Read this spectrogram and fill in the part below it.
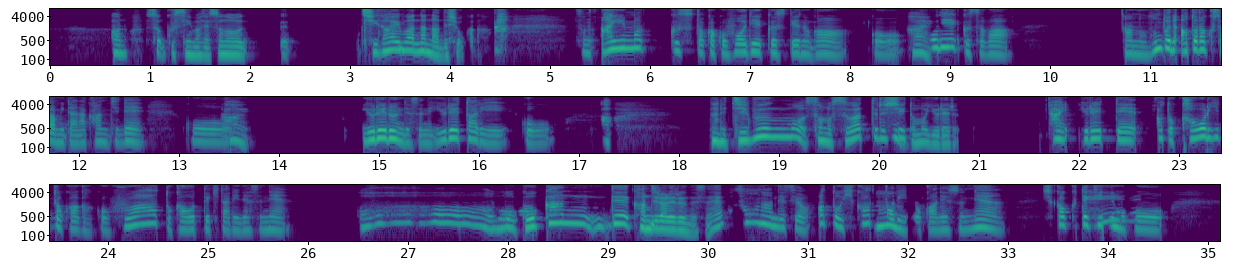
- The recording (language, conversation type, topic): Japanese, podcast, 配信の普及で映画館での鑑賞体験はどう変わったと思いますか？
- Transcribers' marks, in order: unintelligible speech; other background noise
